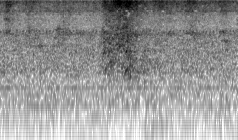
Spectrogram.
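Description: Steady low room hum with one short rustling noise about a second in.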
